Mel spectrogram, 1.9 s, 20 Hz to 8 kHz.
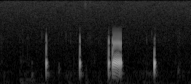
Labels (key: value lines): label: biophony, knock croak
recorder: SoundTrap 300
